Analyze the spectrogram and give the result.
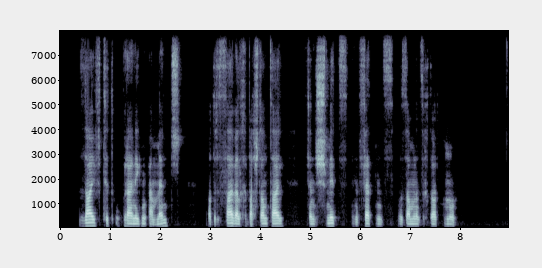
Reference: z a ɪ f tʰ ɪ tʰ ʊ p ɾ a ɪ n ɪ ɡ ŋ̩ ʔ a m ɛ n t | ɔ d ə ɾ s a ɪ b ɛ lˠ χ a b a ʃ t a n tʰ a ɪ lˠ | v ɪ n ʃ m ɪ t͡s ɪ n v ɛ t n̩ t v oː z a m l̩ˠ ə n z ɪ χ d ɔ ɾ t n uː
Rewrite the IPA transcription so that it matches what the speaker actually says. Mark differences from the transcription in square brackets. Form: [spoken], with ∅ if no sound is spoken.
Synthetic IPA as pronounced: z a ɪ f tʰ ɪ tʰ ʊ p ɾ a ɪ n ɪ ɡ ŋ̩ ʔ a m ɛ n [t͡ʃ] | ɔ d ə ɾ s a ɪ [v] ɛ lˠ χ [ə] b a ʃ t a n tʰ a ɪ lˠ | [f] ɪ n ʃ m ɪ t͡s ɪ n [f] ɛ t n̩ [s] v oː z a m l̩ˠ ə n z ɪ χ d ɔ ɾ t n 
